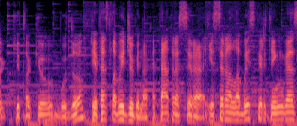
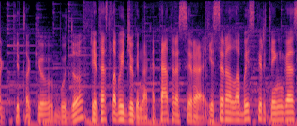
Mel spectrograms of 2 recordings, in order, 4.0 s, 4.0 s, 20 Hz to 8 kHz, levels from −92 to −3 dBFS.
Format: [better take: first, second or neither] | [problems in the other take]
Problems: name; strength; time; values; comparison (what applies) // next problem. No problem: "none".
second | room echo; dies away in 1.3 s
